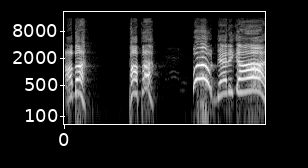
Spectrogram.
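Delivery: very loud, high-pitched, swooping ecstatic shouting. Teaching on a scripture verse, the speaker cries out the answer with excited shouting. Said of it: "Every time I get excited and say it".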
